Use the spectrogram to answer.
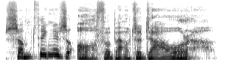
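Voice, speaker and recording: A man voicing a gossiping neighbor woman at a salon, with a husky voice. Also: mid-range voice, huge pitch swings, normal speed, no room sound, clean studio sound. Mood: gossipy.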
